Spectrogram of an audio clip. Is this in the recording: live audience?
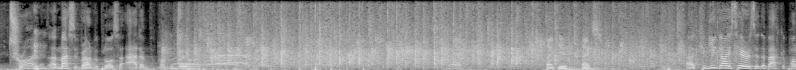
yes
